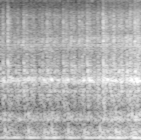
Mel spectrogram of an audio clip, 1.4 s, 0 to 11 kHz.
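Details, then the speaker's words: Can-Am Maverick 1000 at idle before teardown: busy rattling chatter over the low run; the noise was later traced to the engine bottom end. "But you can hear it making noise. It's making like a chatter noise."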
